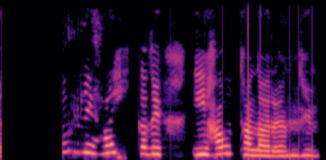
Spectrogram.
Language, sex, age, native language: Icelandic, other, 18-19, Polish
